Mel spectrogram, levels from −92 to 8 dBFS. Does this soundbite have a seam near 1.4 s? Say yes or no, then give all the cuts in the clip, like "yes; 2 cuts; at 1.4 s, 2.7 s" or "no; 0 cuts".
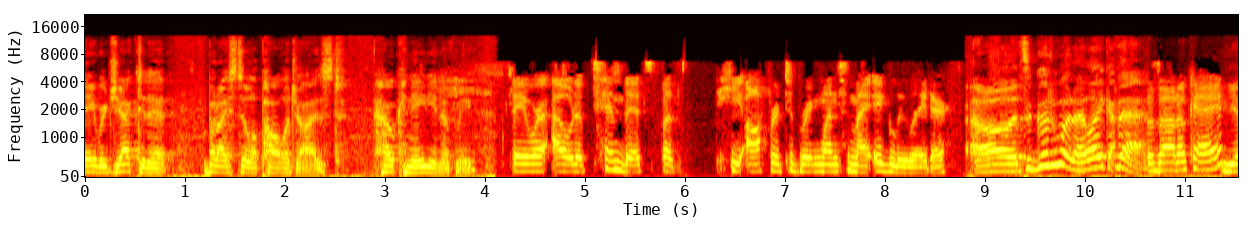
no; 2 cuts; at 4.2 s, 10.3 s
